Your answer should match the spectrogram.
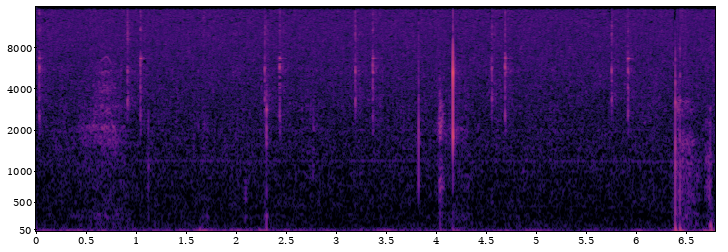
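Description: A few faint, sparse computer mouse clicks spaced out over steady low room hiss, with no talking.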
